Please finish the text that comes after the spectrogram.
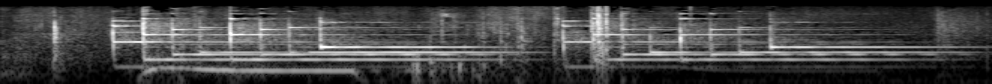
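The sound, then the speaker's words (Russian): A phone rings with a bright, melodic chime tune that plays twice in quick succession, each phrase of layered ringing notes sustaining and fading. It is clear, with no talking. “Я перезвоню, перезвоню.”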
